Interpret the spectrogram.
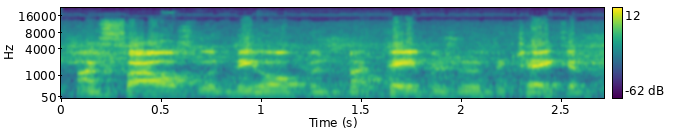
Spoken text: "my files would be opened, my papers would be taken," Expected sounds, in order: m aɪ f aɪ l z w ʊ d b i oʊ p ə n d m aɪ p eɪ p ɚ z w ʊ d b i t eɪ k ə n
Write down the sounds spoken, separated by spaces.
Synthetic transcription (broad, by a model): m aɪ f aɪ l z w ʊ d b i oʊ p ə n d m aɪ p eɪ p ɚ z w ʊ d b i t eɪ k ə n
